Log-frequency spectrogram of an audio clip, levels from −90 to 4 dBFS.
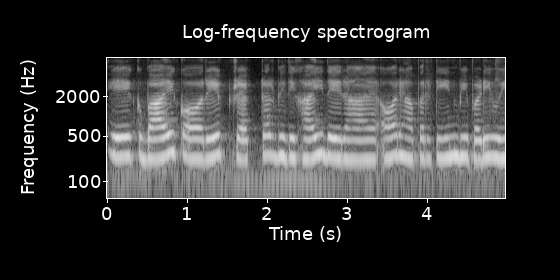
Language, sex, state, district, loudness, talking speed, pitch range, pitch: Hindi, female, Uttar Pradesh, Lalitpur, -16 LUFS, 205 wpm, 225-245 Hz, 235 Hz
